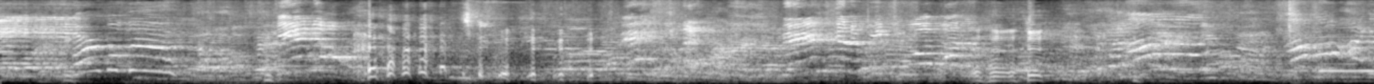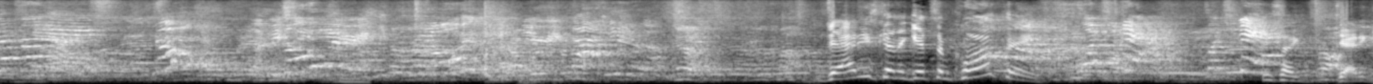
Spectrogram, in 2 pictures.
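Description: A group of children sing together close by.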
